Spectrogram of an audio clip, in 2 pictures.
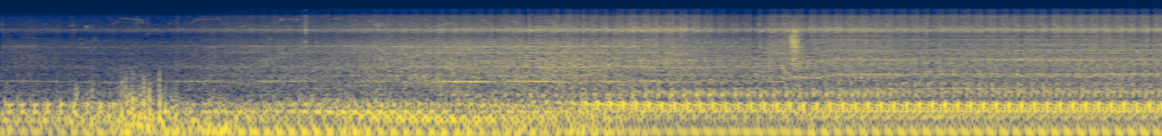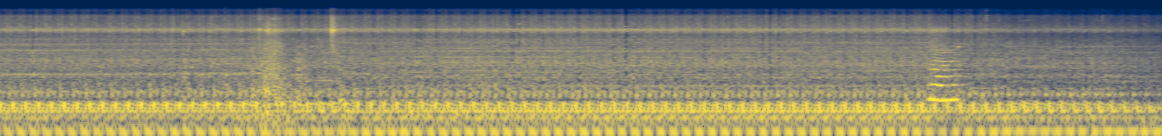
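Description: Truck engine running steadily while its hydraulic hoist works the full scrap-metal bin. The engine note strengthens about seven seconds in as the hoist takes the weight, and two metal clunks come through, about ten and eighteen seconds in.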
